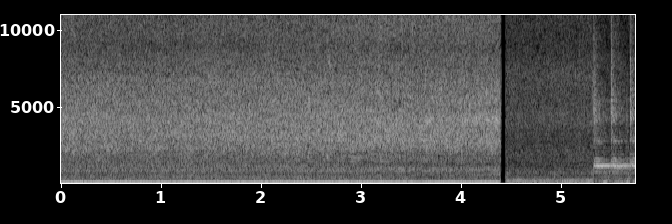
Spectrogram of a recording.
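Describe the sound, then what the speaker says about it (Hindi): Chicken fries in two large degchi pots for Sindhi chicken biryani, giving a loud, steady sizzling hiss over a low hum; it cuts off abruptly near the end, followed by quieter noise and a few clinks. "ये 2 देगचों में चिकन फ्राई हो रहा है"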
